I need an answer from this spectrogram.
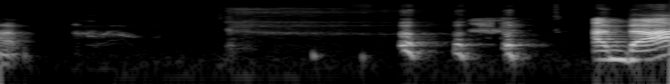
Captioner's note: giggling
